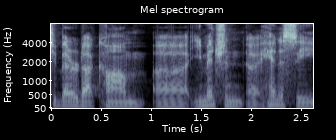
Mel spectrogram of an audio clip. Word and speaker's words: Hennessee: Uh, you mentioned Hennessy. It's it's pronounced like the drink, but it's spelled differently.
